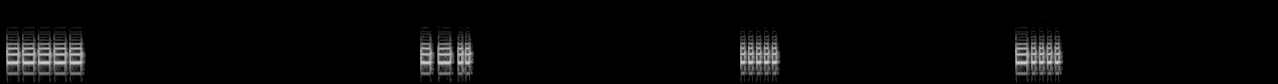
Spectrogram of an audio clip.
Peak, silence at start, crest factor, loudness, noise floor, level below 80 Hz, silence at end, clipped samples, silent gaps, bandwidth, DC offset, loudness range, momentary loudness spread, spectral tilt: -6 dBFS; 0.05 s; 16 dB; -16 LUFS; under -90 dBFS; under -90 dBFS; 2.2 s; under 0.1%; 0.86-4.20 s, 4.75-7.40 s, 7.81-10.15 s; 6 kHz; under 0.1%; 3 LU; 8 LU; 0 dB/octave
